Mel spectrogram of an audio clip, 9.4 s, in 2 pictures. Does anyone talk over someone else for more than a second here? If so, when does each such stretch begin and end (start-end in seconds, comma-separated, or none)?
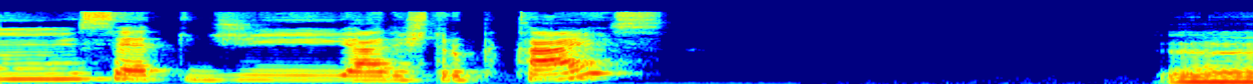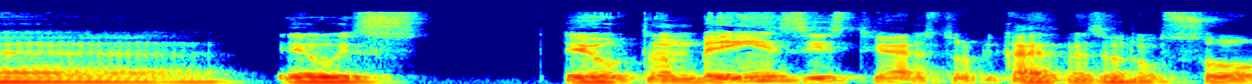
none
